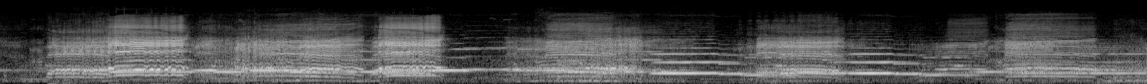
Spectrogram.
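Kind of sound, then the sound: animal, sheep bleating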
